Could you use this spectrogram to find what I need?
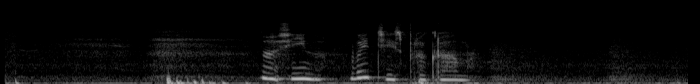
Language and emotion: Russian, sad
